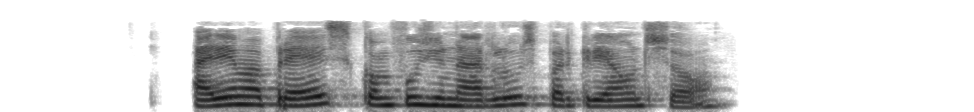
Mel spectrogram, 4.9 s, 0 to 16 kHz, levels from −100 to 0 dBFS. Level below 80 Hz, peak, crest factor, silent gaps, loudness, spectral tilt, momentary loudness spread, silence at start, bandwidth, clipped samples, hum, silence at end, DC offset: -62 dBFS; -2 dBFS; 16 dB; none; -15 LUFS; -4.5 dB/octave; 11 LU; 0.95 s; 8 kHz; under 0.1%; none; 1.25 s; under 0.1%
